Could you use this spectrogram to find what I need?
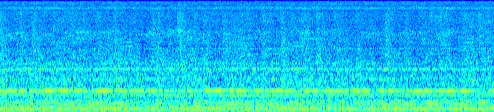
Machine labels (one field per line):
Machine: slide rail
